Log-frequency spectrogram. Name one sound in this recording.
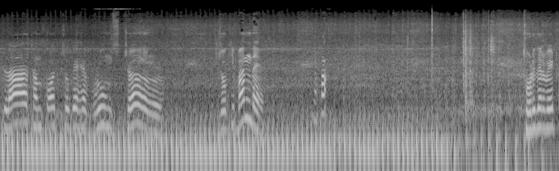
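A motorcycle engine idles with a steady low putter.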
